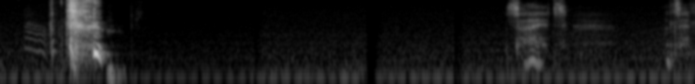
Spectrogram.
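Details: Person deliberately inducing sneezes by tickling inside the nose: a quick in-breath, then one sharp, explosive sneeze, followed by quiet and soft murmured talk.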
